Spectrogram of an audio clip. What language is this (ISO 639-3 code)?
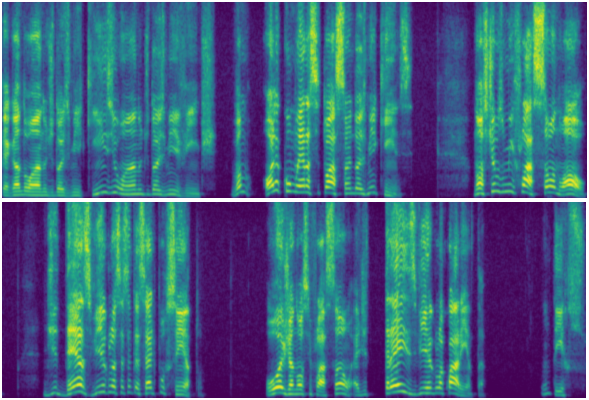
por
